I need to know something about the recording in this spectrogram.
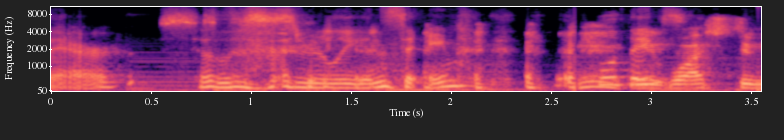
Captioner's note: chuckling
